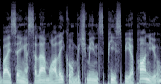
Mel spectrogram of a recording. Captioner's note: speaking Arabic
